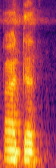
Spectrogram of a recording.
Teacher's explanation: Contohnya nada. P, bunyi yang dihasilkan di bibir atas dan bibir bawah dengan bunyi stop atau bunyi letus, atau bunyi dihasilkan dengan udara terhenti dan dilepaskan secara tiba-tiba.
